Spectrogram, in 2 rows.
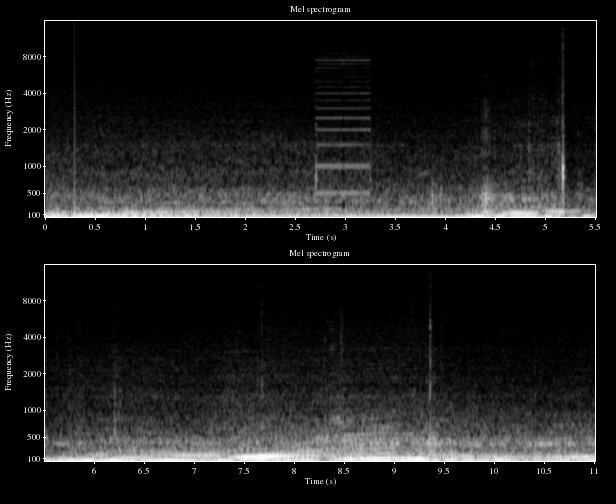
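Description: Honda Civic Type R (EP3) 2.0-litre four-cylinder engine heard from inside the cabin, pulling away at low speed with the engine note rising in pitch about eight seconds in. A short electronic beep sounds about three seconds in, and a sharp click about five seconds in.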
